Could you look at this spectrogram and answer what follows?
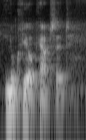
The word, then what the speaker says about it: nucleocapsid: Nucleocapsid.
